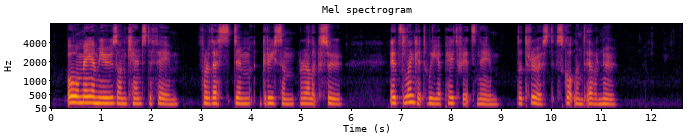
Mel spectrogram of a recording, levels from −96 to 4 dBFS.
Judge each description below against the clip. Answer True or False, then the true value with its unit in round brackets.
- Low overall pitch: False (185 Hz)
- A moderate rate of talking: False (120 wpm)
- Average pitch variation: False (2.1 semitones)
